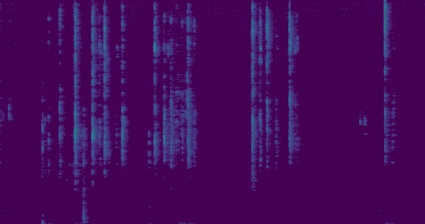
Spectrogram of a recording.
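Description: Faint, irregular key clicks of typing on a computer keyboard.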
